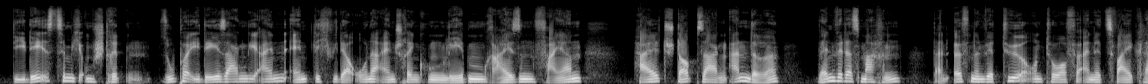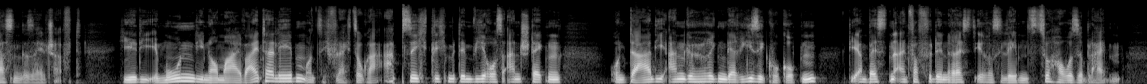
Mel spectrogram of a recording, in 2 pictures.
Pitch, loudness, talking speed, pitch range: 120 Hz, -15 LUFS, 175 wpm, 105-130 Hz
